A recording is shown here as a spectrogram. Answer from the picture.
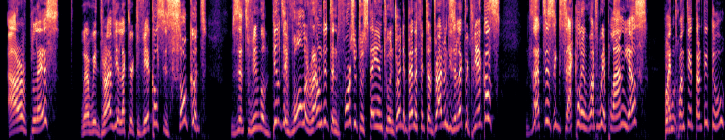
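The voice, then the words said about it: Put-on accent. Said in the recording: “that accent? That was wonderful.”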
